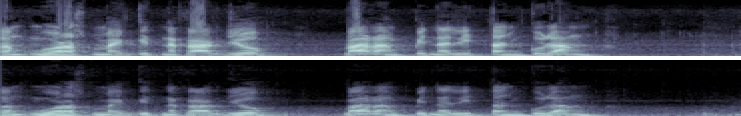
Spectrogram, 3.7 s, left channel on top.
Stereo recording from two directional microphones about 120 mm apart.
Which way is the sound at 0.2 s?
35° left (ahead or behind).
